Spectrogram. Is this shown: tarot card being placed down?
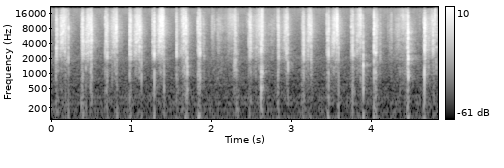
yes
